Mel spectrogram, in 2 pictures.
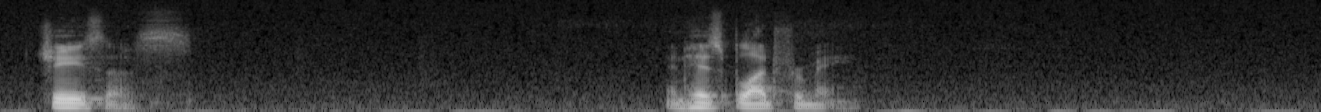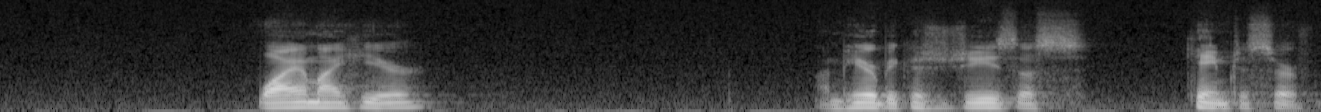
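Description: A man speaks with long pauses into a microphone.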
